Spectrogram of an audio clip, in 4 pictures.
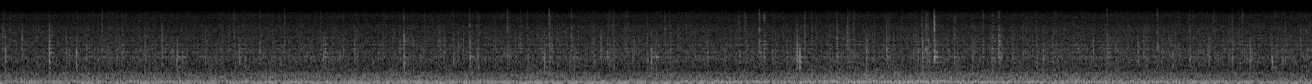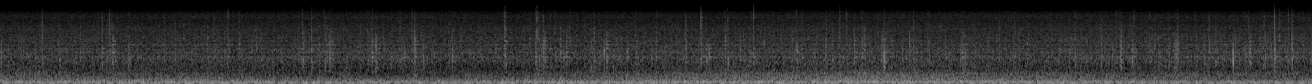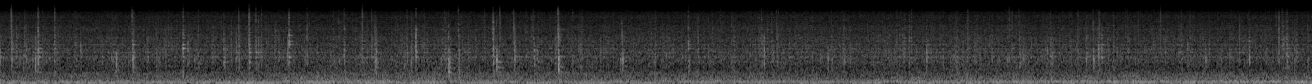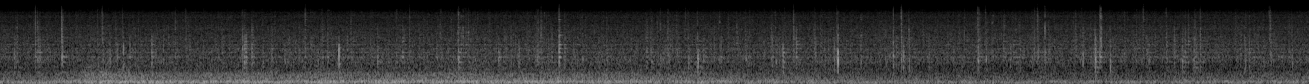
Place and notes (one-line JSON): {"title": "Oxnard Beach - Sand running through dredging tube", "date": "2019-03-01 08:00:00", "description": "Dredging ship HR Morris was stationed outside of Oxnard and the outlet pipe was run across the beach. This is the sound of sand and rocks running through the tube.", "latitude": "34.16", "longitude": "-119.23", "altitude": "2", "timezone": "America/Los_Angeles"}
